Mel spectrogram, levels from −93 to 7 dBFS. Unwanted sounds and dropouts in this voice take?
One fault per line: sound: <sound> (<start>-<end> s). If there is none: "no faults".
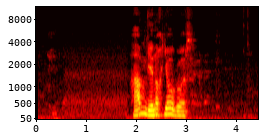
no faults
